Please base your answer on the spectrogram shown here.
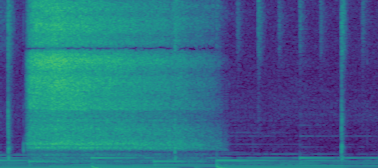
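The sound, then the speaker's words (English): A long, breathy inhale through the mouth, part of a guided breathing exercise, lasts about two seconds as a soft hiss over quiet sustained tones, then fades. “Would you join me in three breaths before we go any further? In through the mouth.”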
